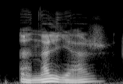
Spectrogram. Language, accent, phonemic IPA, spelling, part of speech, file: French, France, /a.ljaʒ/, alliage, noun, Fr-alliage.ogg
- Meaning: 1. alloying (mixing elements to make an alloy) 2. alloy (metal that is a combination of two or more elements) 3. alloy (metal of lesser value combined with a metal of greater value)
